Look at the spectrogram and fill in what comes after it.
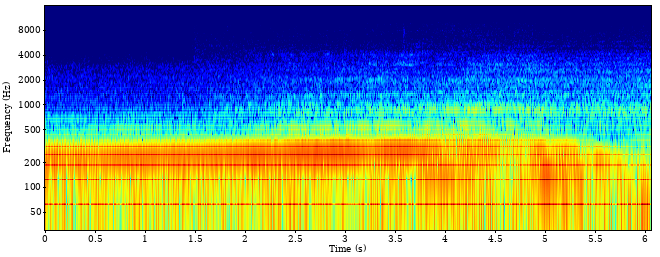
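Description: Straight-piped 6.0-litre V12 of a BMW 760Li (E66) pulling under acceleration, its note rising steadily in pitch for about five seconds and then dropping as the revs fall near the end, heard from inside the cabin.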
